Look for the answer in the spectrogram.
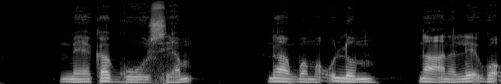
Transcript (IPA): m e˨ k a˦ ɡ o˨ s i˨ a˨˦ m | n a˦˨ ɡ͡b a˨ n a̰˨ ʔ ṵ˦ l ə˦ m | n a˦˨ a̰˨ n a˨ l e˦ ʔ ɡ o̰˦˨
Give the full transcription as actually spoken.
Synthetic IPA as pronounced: m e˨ k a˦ ɡ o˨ s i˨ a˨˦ m | n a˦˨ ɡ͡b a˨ m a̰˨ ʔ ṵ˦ l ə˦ m | n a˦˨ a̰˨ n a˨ l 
